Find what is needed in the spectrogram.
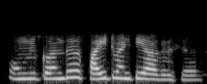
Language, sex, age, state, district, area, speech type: Tamil, female, 30-45, Tamil Nadu, Ariyalur, rural, conversation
